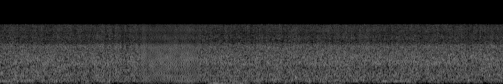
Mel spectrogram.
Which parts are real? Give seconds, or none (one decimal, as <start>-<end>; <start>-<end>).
0.0-1.4; 2.0-5.0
